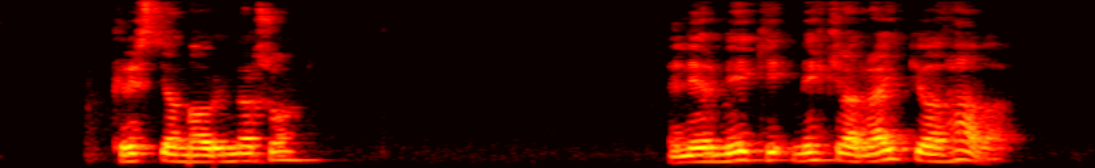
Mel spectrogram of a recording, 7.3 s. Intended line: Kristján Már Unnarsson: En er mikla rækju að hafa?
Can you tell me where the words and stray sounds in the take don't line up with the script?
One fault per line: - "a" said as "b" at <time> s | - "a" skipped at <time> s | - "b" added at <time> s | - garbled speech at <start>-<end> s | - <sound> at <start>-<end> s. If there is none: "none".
none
